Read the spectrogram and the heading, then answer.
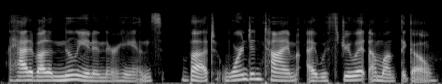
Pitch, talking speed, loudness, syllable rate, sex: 185 Hz, 245 wpm, -18 LUFS, 5.8 syllables/s, female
